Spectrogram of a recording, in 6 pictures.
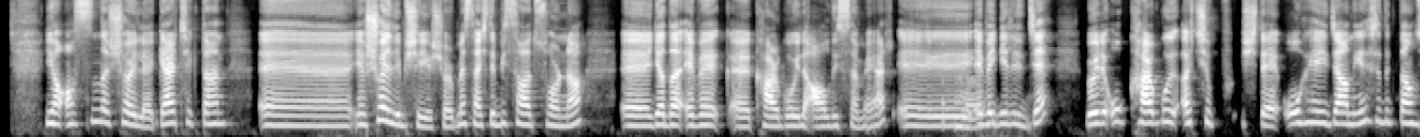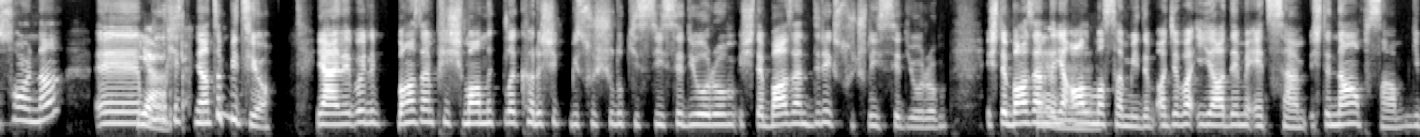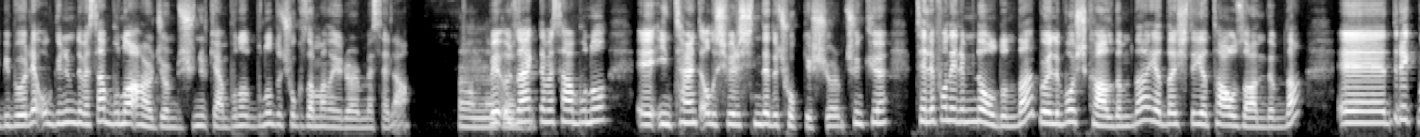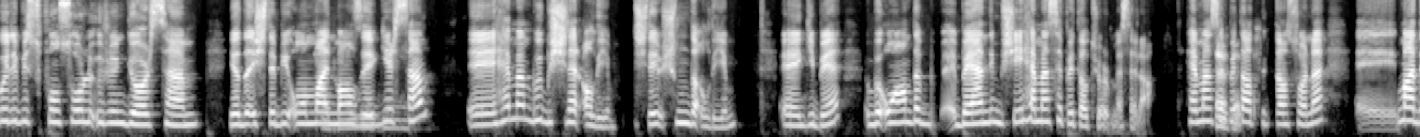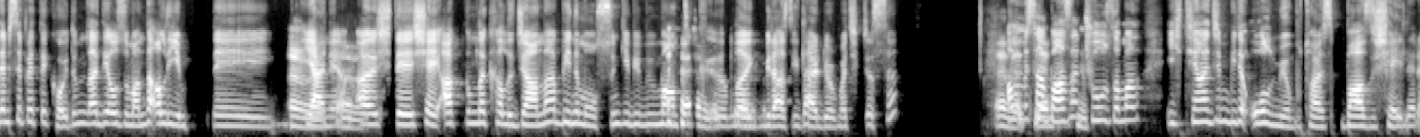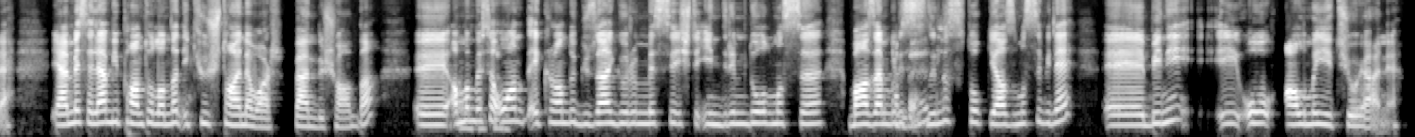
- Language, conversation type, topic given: Turkish, advice, Anlık satın alma dürtülerimi nasıl daha iyi kontrol edip tasarruf edebilirim?
- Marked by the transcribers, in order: tapping; unintelligible speech; chuckle; other background noise; unintelligible speech; in English: "online"; "hadi" said as "nadi"; chuckle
